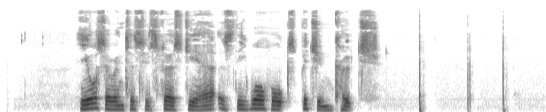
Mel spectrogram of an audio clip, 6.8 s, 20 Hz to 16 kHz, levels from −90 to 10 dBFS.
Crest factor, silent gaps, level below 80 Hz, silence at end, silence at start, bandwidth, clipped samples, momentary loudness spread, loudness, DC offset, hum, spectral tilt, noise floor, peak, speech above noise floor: 20 dB; none; -62 dBFS; 1.55 s; 1 s; 11.5 kHz; under 0.1%; 15 LU; -22 LUFS; under 0.1%; none; -5 dB/octave; -73 dBFS; -4 dBFS; 52 dB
